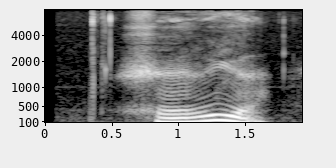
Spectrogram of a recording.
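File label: "shi2 yue4", Mandarin Chinese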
